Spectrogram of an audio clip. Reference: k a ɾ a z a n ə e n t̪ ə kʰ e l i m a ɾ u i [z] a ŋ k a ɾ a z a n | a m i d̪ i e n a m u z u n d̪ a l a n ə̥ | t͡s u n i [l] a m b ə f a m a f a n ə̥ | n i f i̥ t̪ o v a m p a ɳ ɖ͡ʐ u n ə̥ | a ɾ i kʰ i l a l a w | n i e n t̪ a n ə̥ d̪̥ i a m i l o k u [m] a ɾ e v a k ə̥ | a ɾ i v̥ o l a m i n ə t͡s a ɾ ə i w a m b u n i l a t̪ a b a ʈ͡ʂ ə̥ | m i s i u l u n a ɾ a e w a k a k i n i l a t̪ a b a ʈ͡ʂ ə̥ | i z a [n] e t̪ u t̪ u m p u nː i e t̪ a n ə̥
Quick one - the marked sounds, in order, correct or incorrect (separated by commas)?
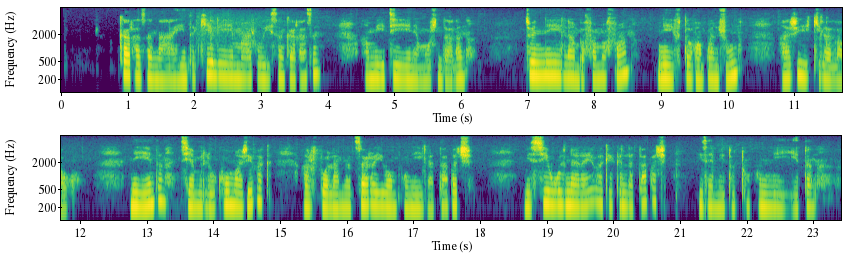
incorrect, correct, correct, incorrect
